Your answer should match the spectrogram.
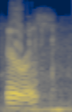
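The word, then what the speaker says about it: Eris: of chaos and confusion and her name was AIS spelled e r i s and I said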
